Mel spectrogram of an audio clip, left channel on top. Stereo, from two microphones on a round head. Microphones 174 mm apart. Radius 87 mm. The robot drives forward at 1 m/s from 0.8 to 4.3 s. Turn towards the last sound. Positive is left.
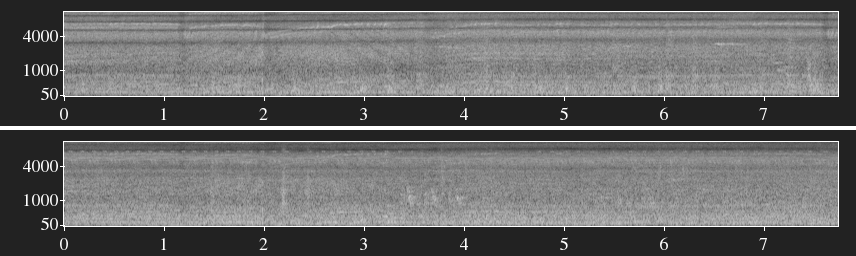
turn(degrees=60)  # may be behind; listen again after turning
